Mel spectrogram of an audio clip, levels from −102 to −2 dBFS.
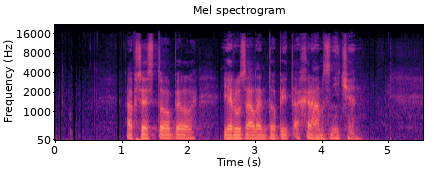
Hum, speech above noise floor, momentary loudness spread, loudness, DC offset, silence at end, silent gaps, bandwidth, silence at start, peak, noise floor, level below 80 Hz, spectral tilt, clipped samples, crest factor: none; 33 dB; 9 LU; -31 LUFS; under 0.1%; 0.9 s; none; 17 kHz; 1.05 s; -12 dBFS; -63 dBFS; -50 dBFS; -5 dB/octave; under 0.1%; 20 dB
